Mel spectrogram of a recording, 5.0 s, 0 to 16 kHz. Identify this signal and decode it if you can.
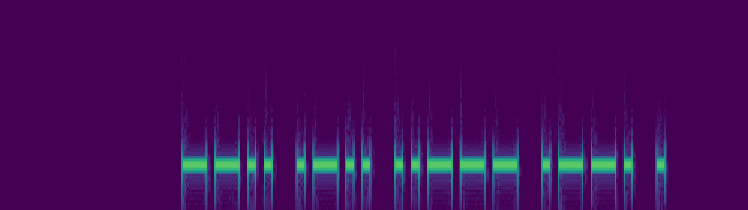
Morse code, heard as a keyed tone, about 22 wpm, 700 Hz. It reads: ZL2PE
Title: DXCC-100 Call Signs - 5 Characters - Repeated 3x - 22wpm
